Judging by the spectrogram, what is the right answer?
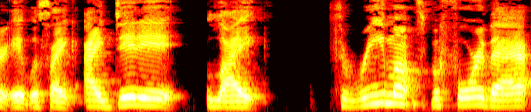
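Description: With ordinary pitch variation and a medium pitch, a woman speaks in a normal speaking voice. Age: 20s. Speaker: illustrator and animator. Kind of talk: interview. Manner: casual, many fillers.

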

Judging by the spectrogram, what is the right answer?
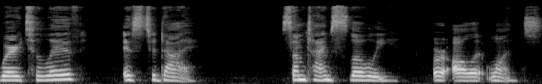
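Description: A woman talks very slowly in a flat monotone, her tone dark and mellow and somewhat breathy. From Nigeria and several countries. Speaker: poet. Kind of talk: poetry reading; interview reflection.

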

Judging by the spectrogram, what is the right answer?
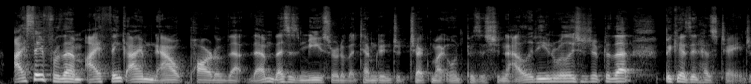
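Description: Fairly quick and with lively intonation, a man talks in an ordinary speaking voice, captured in a very clean recording with a silent background. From Sudan, moved to Canada at twelve. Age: 30s. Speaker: culture writer and podcast host. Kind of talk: interview.

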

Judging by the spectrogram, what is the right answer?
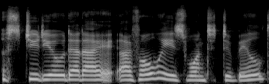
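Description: With a Dutch accent, a woman speaks at a fairly high pitch. Her intonation is monotone and flat. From Belgium. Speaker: portrait photographer. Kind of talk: interview. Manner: halting.

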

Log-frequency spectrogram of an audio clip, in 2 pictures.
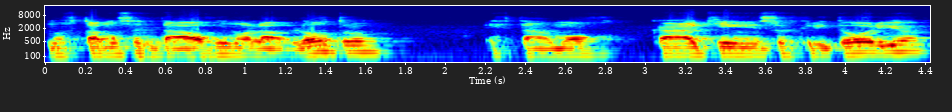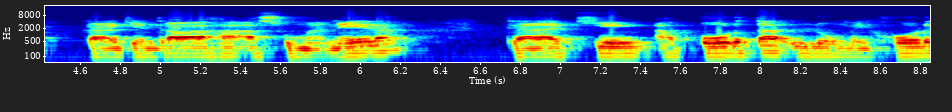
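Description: A man at a medium pitch and a fairly slow pace, with ordinary pitch variation. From Venezuela, Caracas. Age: 20s. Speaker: digital marketing agency owner and content creator. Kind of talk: casual interview chat. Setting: video call.

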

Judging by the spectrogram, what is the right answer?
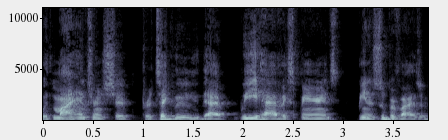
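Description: In a very clean recording with a silent background, a man with an American accent talks at a moderate pace. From New Jersey. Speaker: psychology doctoral candidate. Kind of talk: casual interview chat.

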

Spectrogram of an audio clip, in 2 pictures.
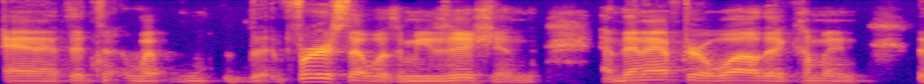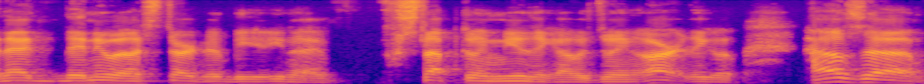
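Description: With a bright, sharp tone, a man speaks at a moderate pace and a fairly low pitch. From Puerto Rico. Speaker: artist and gallery owner. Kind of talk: casual interview. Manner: halting.

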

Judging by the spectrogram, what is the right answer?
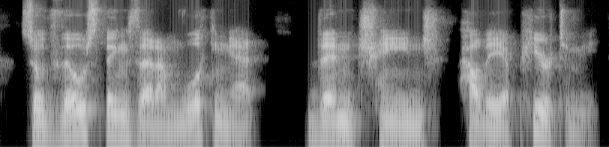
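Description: A man with an American accent talks at a fairly quick pace. His pitch is fairly low, and the background is quiet. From Boston, Massachusetts. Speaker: author and mental health blogger. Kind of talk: podcast interview. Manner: hesitant, filler-heavy.

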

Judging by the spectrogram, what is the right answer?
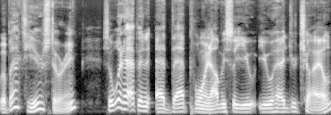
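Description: Here is a man with a plain, everyday voice, speaking at a medium pitch and moderate pace with an American accent. His intonation is lively, his loudness very even, and the recording very clean with a silent background. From Baltimore, Maryland. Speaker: podcast host. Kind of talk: casual interview.

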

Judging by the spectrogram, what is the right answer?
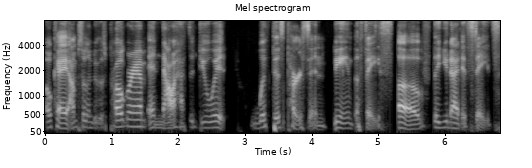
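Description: A woman's voice with big swings in loudness at a moderate pace, dry and close with no echo, on a very clean recording with a silent background. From US Midwest, Milwaukee. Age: 20s. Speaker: travel blogger. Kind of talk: casual interview.

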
